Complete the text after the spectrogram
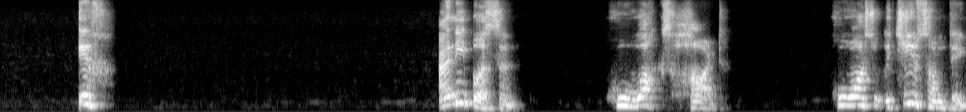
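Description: An elderly man speaks with animation over an online call, in short bursts with pauses.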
